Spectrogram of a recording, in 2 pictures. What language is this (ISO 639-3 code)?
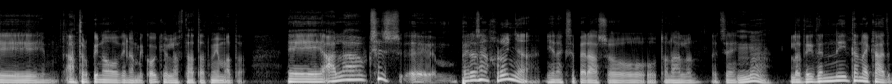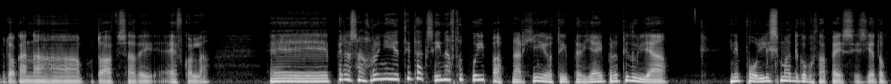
ell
